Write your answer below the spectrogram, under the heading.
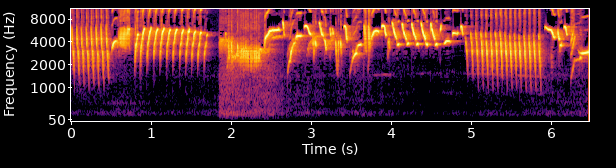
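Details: Canary master song for training juvenile canaries and slow singers to sing: dense rapid trills, a brief harsh buzzy burst, then rolling repeated notes and rising-falling whistles in quick succession.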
